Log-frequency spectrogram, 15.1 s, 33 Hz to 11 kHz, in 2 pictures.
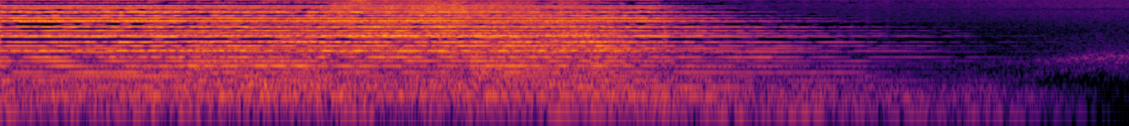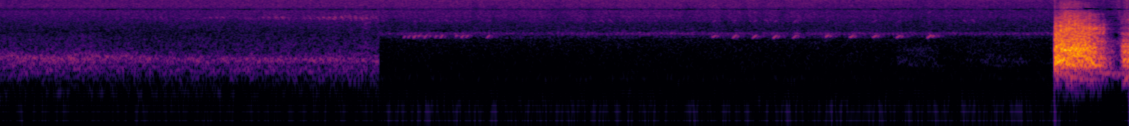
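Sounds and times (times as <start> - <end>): soft desert wind: 5.9 - 15.0
high insect chirps: 6.9 - 14.6.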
